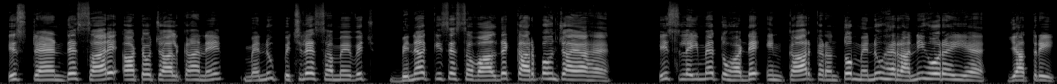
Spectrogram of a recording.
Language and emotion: Punjabi, surprised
